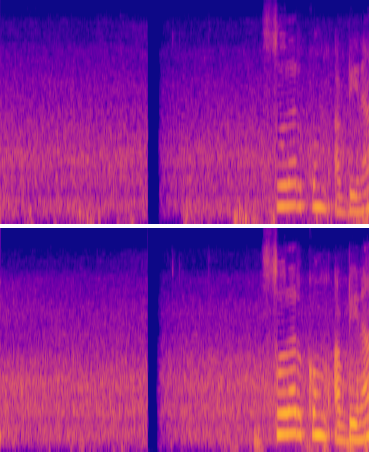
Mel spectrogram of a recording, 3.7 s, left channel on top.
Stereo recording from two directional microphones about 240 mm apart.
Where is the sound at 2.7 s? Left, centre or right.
Right.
